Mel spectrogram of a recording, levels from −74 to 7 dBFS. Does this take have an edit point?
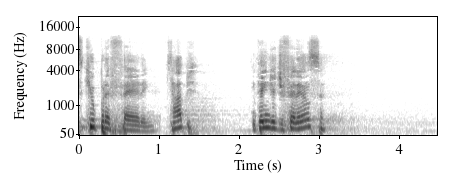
yes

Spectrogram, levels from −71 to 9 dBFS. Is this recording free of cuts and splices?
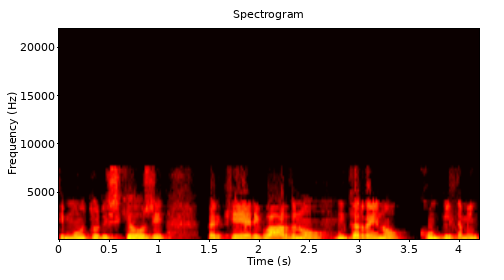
yes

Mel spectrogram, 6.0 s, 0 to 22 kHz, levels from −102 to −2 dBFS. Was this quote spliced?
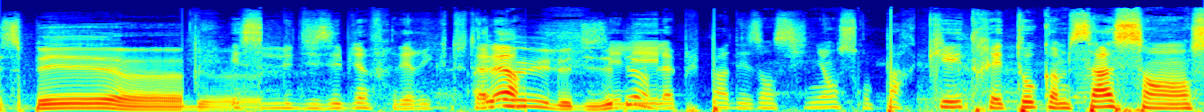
yes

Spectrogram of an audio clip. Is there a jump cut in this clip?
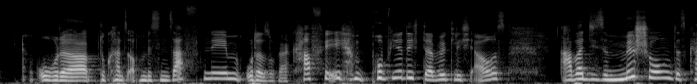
no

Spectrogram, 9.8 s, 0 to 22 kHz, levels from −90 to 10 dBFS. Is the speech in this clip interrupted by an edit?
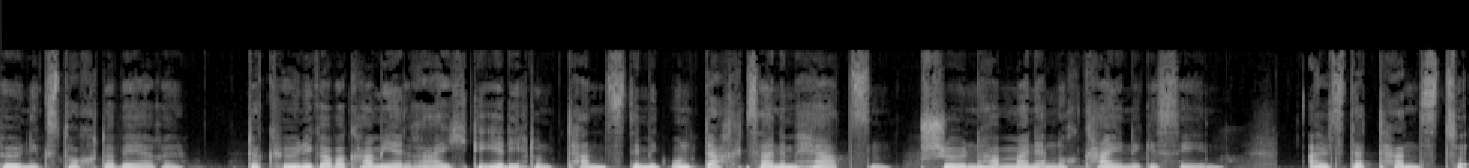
yes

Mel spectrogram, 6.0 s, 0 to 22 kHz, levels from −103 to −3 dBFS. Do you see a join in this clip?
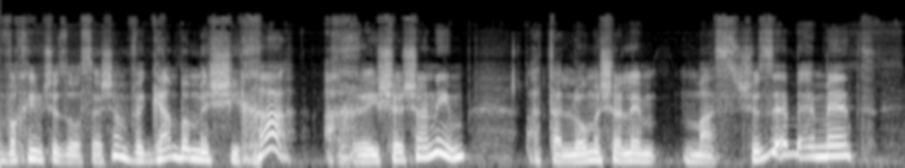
yes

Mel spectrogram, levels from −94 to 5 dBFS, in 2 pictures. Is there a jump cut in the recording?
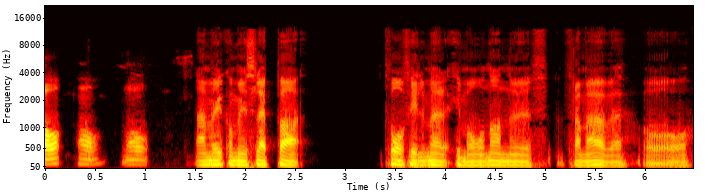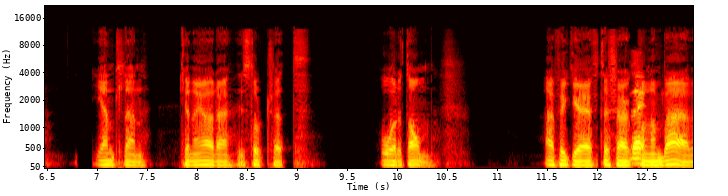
yes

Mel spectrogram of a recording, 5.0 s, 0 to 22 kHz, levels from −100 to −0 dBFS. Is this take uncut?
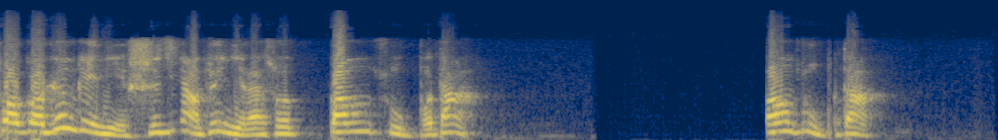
yes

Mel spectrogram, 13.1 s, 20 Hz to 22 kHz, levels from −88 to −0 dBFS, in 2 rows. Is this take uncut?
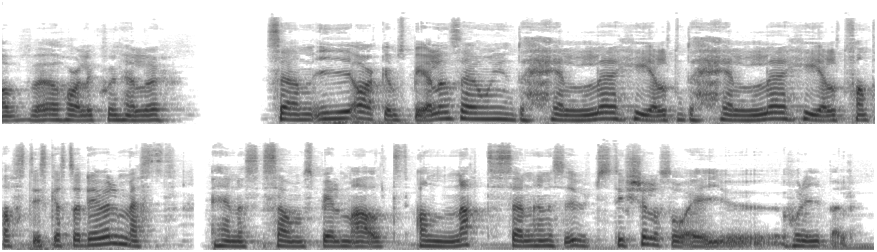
no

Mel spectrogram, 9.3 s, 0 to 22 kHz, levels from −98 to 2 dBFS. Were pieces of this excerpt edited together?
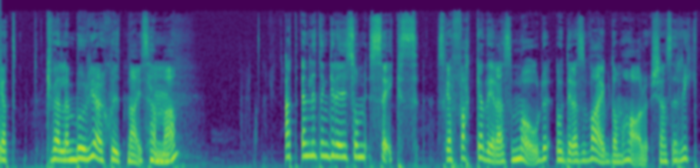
no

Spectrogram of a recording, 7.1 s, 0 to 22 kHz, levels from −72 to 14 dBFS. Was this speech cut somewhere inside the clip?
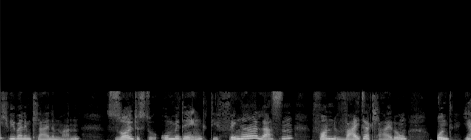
no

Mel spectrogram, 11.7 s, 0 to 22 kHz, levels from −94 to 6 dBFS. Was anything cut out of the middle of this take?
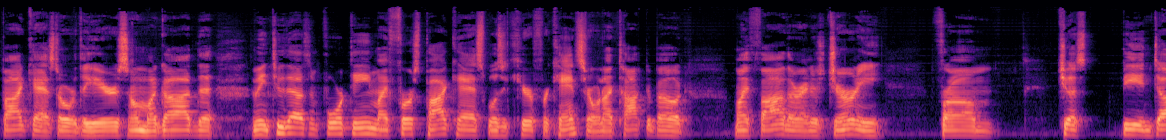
no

